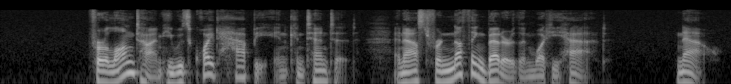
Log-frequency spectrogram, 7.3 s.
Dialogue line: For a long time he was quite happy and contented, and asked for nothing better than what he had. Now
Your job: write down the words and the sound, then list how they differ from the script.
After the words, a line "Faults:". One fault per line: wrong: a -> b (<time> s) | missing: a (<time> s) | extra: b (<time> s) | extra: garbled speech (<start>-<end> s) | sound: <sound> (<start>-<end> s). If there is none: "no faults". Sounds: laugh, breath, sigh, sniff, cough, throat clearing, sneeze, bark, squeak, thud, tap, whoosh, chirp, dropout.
For a long time he was quite happy and contented, and asked for nothing better than what he had. Now
Faults:
no faults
